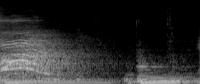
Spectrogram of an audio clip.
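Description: A sudden loud shouted cry that falls in pitch, the band's 'smäll' for a dynamite blast, over an upright double bass playing two long low notes, the second about a second and a half in.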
